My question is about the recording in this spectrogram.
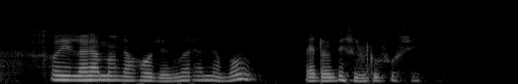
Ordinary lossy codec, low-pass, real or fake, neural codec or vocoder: none; 7.2 kHz; fake; codec, 16 kHz, about 1 kbps, DyCAST, with the encoder's durations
